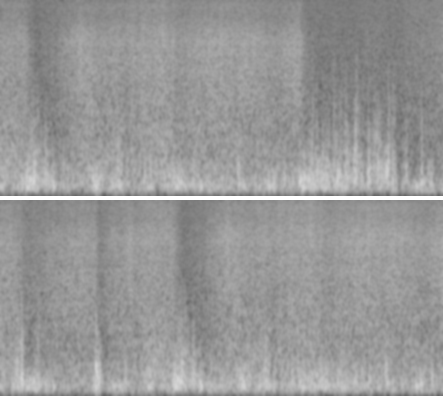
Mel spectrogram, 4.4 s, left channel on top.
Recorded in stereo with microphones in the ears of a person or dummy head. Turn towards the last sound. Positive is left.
No sound to turn to.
